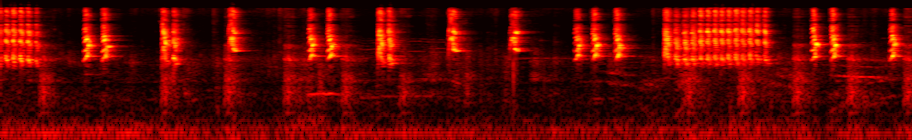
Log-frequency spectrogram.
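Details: Long-tailed shrike song meant to rouse other shrikes into full singing, with harsh bursts and copied master-bird notes: widely spaced sharp chirps, then a loud buzzy rattling burst and a few closing notes.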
